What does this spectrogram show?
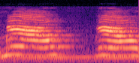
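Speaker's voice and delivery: high mock meowing cat; cat meow imitation. Imitating her cat staring up at the ceiling, mock meowing. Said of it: "just going".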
